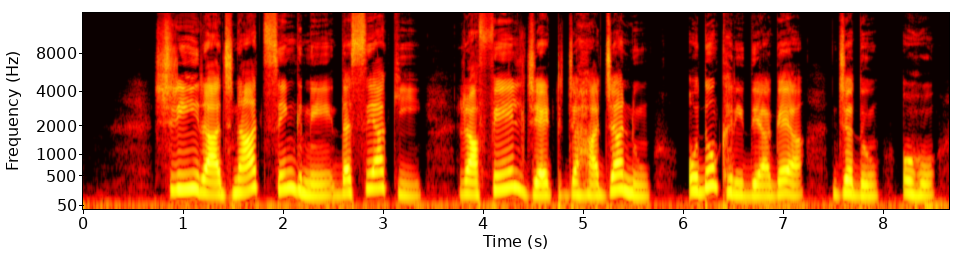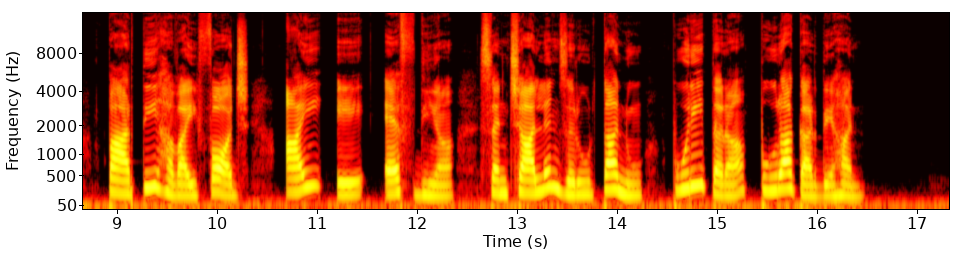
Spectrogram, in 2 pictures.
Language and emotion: Punjabi, neutral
